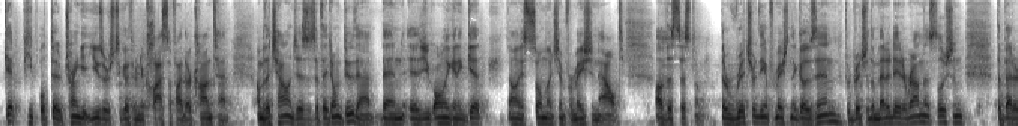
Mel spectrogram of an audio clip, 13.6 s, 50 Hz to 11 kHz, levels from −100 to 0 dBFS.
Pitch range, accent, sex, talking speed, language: 95-115 Hz, American, male, 245 wpm, English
